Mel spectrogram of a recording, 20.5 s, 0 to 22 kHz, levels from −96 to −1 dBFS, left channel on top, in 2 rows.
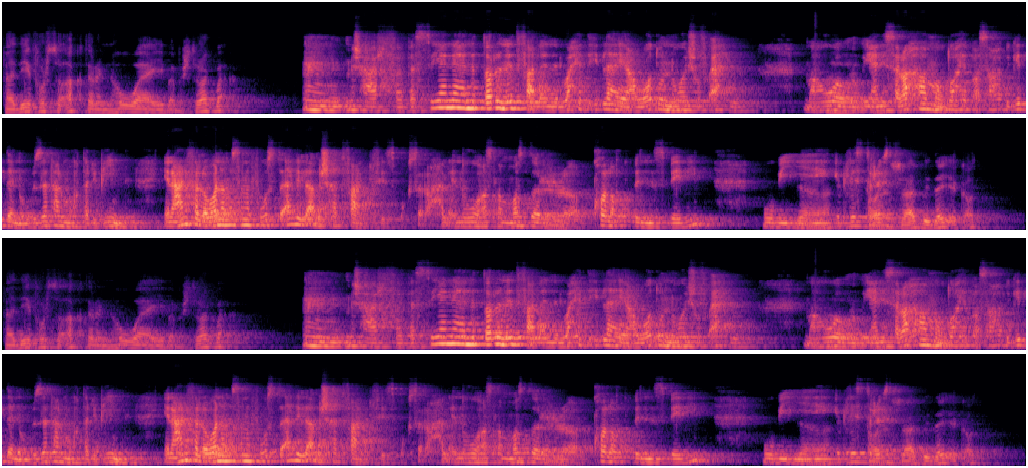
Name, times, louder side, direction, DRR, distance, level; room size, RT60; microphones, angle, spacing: voice 1, 0.0-2.3 8.2-8.8 15.6-15.9 18.2-18.6 18.9-20.0, left 3 dB, 55° left, 11 dB, 0.7 m, -36 dB
voice 2, 3.0-7.4 7.6-19.1, left 1 dB, 20° left, 4 dB, 1.5 m, -27 dB
16.0 x 6.3 x 8.3 m, 1.1 s
head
